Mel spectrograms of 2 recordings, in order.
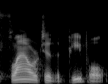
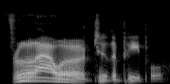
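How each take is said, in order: First: The phrase is said in a plain, ordinary voice. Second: The phrase is said in a dramatic announcer voice. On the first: The speaker calls it wrong. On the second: The speaker calls it right.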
